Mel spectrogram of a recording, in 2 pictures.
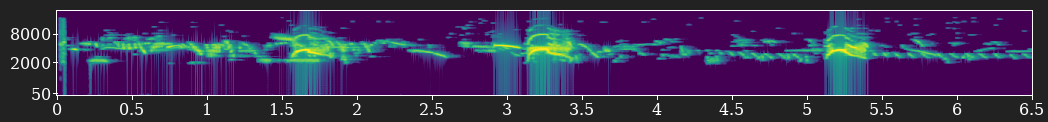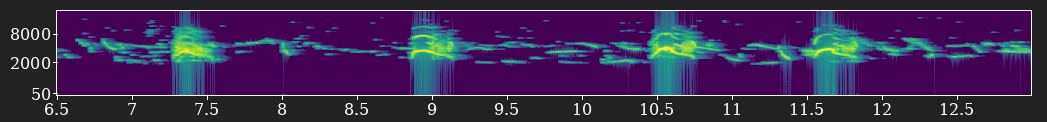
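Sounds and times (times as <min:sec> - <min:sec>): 
northern lapwing chick calling: 0:01.5 - 0:02.0, 0:03.0 - 0:03.5, 0:05.1 - 0:05.4, 0:07.2 - 0:07.7, 0:08.8 - 0:09.2, 0:10.4 - 0:12.0.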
